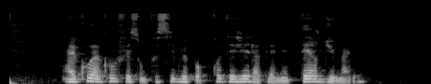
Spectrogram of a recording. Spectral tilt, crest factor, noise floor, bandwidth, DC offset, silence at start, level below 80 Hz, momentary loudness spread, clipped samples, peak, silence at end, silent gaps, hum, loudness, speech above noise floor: -7.5 dB/octave; 18 dB; -72 dBFS; 11.5 kHz; under 0.1%; 0.1 s; -46 dBFS; 11 LU; under 0.1%; -6 dBFS; 0.7 s; none; none; -23 LUFS; 50 dB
